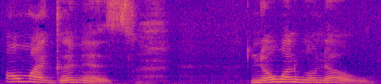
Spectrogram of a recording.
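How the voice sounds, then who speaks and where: A woman's voice: lowish voice, fairly quick, warm tone. A woman voicing a young pregnant woman who speaks in a pleading, emotional way. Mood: eager.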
